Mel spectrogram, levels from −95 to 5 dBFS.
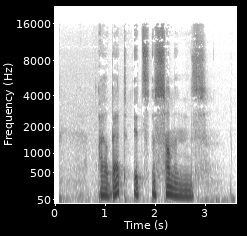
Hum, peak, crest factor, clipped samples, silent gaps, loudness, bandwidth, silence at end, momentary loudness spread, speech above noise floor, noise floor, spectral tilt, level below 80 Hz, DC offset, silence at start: none; -6 dBFS; 20 dB; under 0.1%; none; -26 LUFS; 16.5 kHz; 0.05 s; 11 LU; 28 dB; -53 dBFS; -5 dB/octave; -52 dBFS; under 0.1%; 0.1 s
